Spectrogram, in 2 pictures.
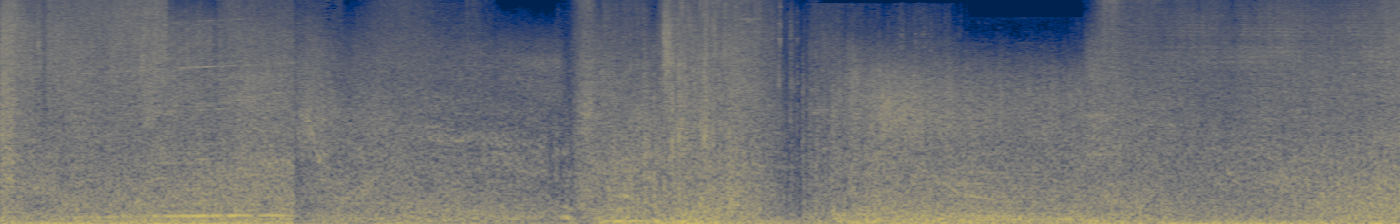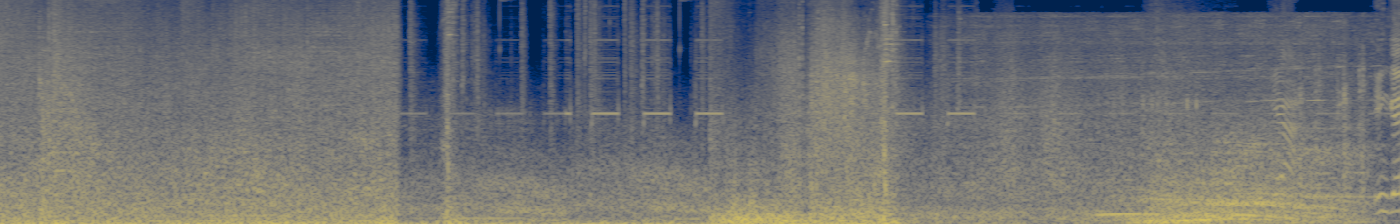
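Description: Film sound effects of missile explosions hitting a spaceship: repeated loud booms and a deep rumble over music. A row of short high electronic warning beeps comes about two-thirds of the way through.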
